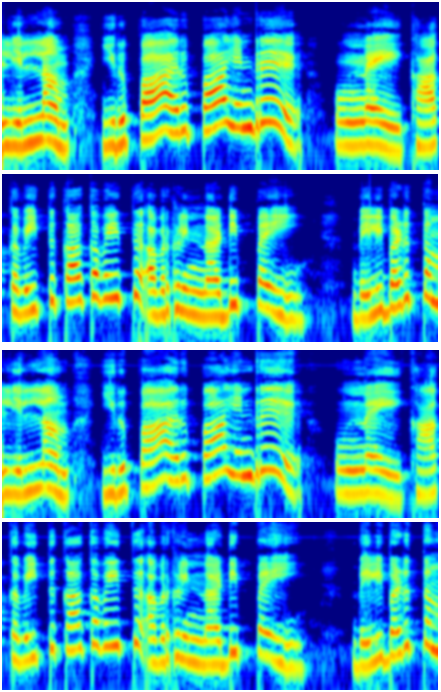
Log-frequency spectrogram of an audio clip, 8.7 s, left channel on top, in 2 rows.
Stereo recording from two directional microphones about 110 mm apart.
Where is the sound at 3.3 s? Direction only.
5° left (ahead or behind).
